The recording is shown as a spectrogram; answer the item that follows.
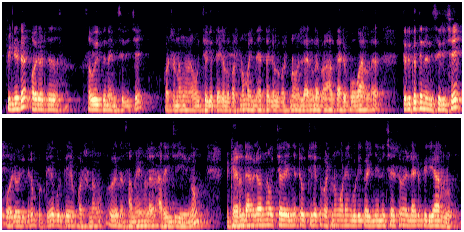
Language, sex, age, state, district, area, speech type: Malayalam, male, 60+, Kerala, Malappuram, rural, spontaneous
